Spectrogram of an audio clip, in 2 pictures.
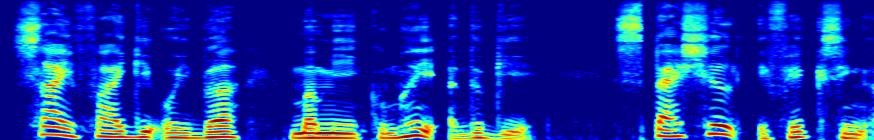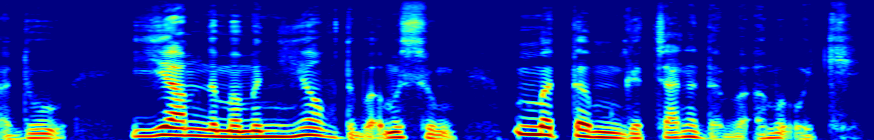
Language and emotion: Manipuri, disgusted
